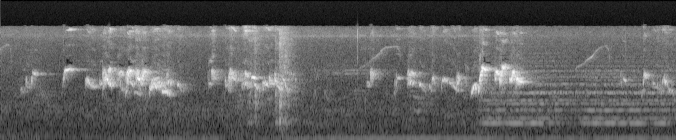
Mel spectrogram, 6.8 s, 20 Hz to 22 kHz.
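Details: Decoy red-whiskered bulbul singing during trapping in Vietnam, 11 November 2018, as a wild bird flutters nearby; rich warbling phrases in quick clusters, a sharp click mid-way and a steady hum of background tones near the end.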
